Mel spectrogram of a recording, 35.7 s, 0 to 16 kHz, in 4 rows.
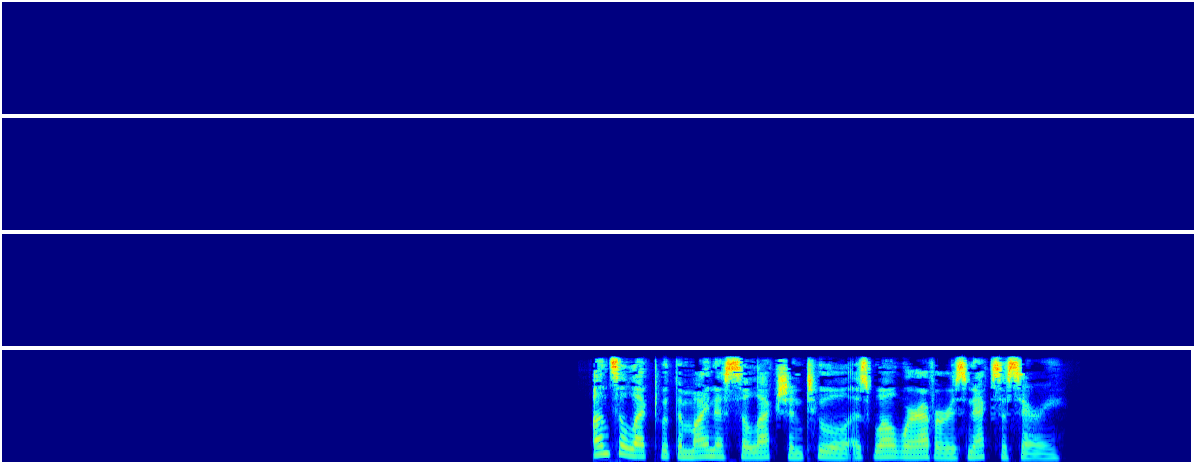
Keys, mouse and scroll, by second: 34.6 ctrl+-, 34.8 ctrl+-.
